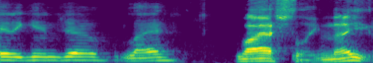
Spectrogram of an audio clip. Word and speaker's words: Lashley: how do you say it again Joe lei Lashley nice Lashley lastly at 25 under got in the field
